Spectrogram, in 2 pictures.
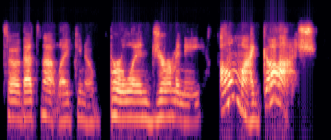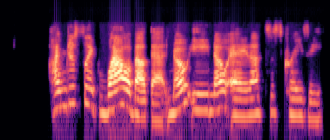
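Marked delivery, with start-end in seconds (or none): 3.3-4.8 amazed. Real, not acted. Amazed at the book's inscription.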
